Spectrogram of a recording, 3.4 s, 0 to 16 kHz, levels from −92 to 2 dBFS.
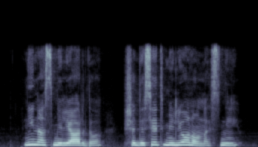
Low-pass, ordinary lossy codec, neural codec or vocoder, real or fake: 10.8 kHz; none; none; real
